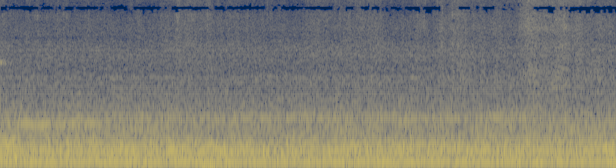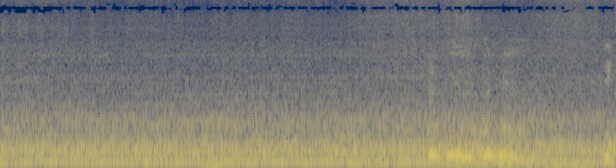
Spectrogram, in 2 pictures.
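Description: Bathroom exhaust fan running with a steady hum. A voice comes in briefly near the end.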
